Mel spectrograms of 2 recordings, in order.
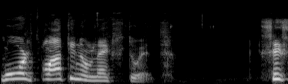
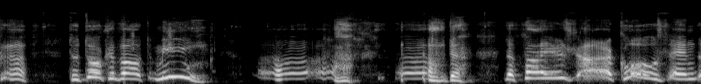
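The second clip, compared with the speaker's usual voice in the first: higher-pitched, jittery stressed character with a put-on Serbian accent, voice cracking into yelps; Mike the Snake voice; 4 semitones higher than usual. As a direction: play a frazzled, panicky guy blurting out his troubles in a hammed-up Serbian accent. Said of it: "You've got to read this as Mike the Snake".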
